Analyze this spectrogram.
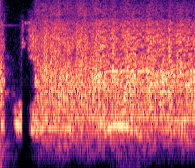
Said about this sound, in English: Round of applause to you for that, bro.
